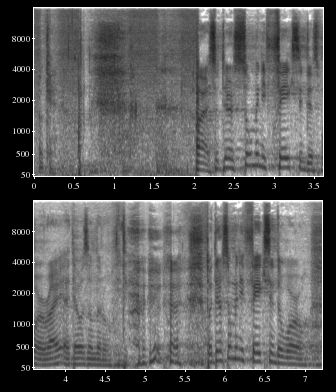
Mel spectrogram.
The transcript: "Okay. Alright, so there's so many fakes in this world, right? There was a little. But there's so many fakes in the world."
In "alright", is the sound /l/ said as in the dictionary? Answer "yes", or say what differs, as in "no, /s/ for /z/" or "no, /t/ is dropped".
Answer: no, /l/ is dropped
